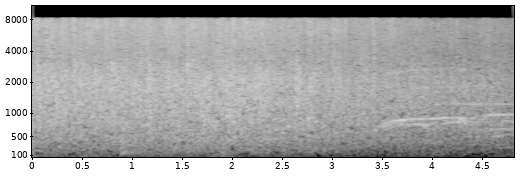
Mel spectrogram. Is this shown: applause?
yes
